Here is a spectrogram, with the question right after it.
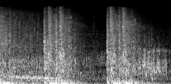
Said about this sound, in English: The sound effect of the crossbows is kind of dumb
